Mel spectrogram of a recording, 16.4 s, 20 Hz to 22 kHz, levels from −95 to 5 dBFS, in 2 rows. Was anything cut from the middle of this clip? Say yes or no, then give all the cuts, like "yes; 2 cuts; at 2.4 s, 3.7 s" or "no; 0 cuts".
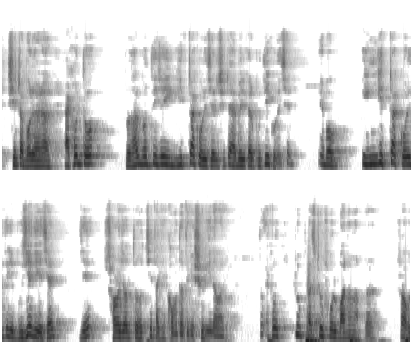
no; 0 cuts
